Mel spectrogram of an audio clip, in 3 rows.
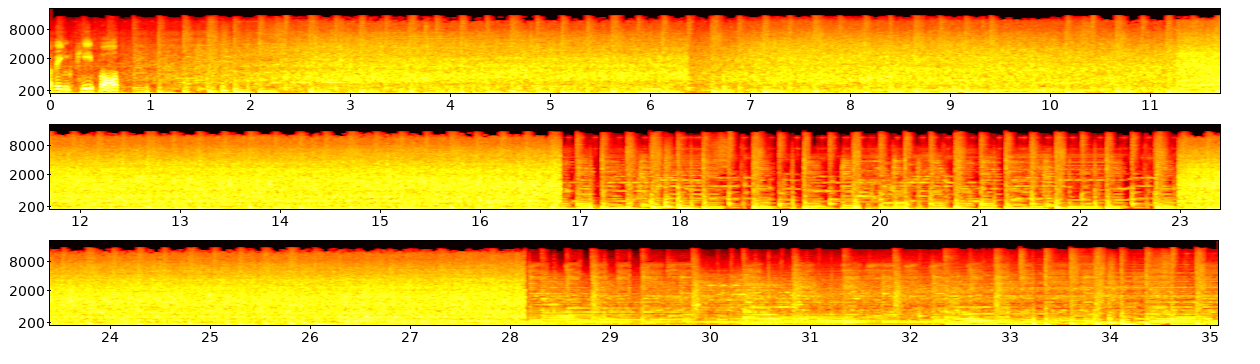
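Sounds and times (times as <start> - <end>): background music with steady beat: 0.0 - 35.0
water splashing down a stream: 0.8 - 16.8, 23.0 - 28.2.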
